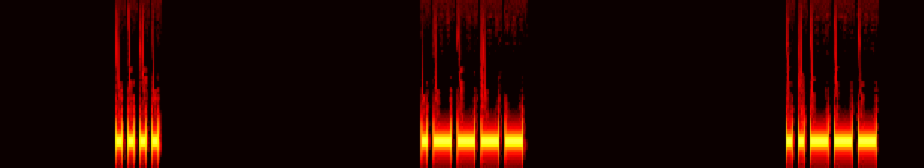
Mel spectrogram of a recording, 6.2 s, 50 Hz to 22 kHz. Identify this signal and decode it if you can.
Morse code, heard as a keyed tone, about 31 wpm, spaced as for 5 wpm, 690 Hz. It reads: H12
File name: Lesson 38e - Letter q - Three Characters 30wpm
